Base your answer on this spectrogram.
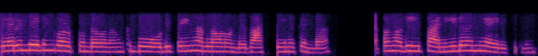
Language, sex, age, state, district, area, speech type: Malayalam, female, 18-30, Kerala, Palakkad, urban, conversation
